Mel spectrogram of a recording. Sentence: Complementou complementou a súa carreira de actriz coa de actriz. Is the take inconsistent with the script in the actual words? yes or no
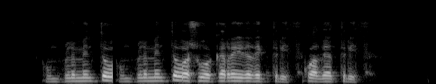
no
